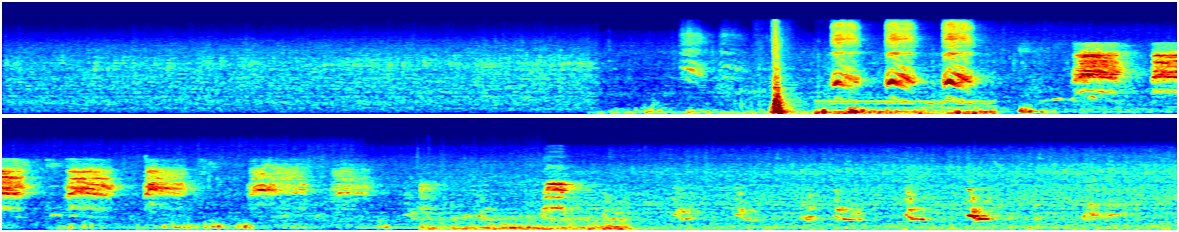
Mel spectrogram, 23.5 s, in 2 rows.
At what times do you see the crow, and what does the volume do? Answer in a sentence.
The crow can be heard from 6.8 to 18.1 s, getting quieter.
